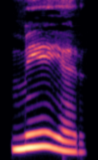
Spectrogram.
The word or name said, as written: ಮೇಯರ್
